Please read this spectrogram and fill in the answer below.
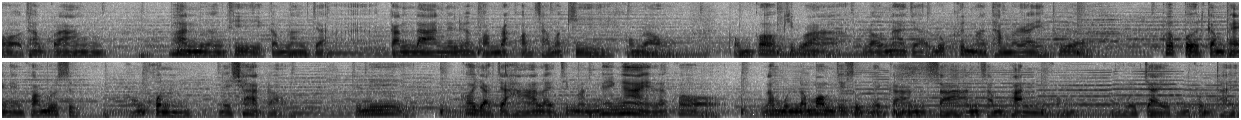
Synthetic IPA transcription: ɔː˥˩t̪ʰa˥˩klaː˧ŋ | baː˥˩nmɯ˧əŋt̪ʰiː˥˩ka˧mla˧ŋt͡ɕa̰˨˩ʔka˧ndaː˧nːa˧jɾɯ˥˩əŋkʰwaː˧mɾa˦˥kʰwaː˧msaː˩˦ma˧kʰiː˧kʰɔː˩˦ŋɾa˧w | pʰo˩˦mkɔː˥˩kʰi˦˥t̪̚waː˥˩ | ɾa˧wnaː˥˩t͡ɕa˨˩lu˦˥kʰːɯ˥˩nmaː˧t̪ʰa˧mʔa˧ɾa˧jpʰɯ˥˩ɐ | pʰɯ˥˩ɐpɤː˨˩t̪̚ka˧mpʰɛː˧ŋhɛ˨˩ŋkʰwaː˧mɾuː˦˥sɯ˨˩kʰː | ɔː˩˦ŋkʰo˧nː | a˧jt͡ɕʰaː˥˩t̪̚ɾa˧w | t̪ʰiː˧niː˦˥ | kɔː˥˩jaː˨˩k̚t͡ɕa˨˩ʔɦaː˩˦ʔa˧ɾa˧jt̪ʰiː˥˩ma˧nŋaː˥˩jŋaː˥˩jlɛː˦˥wkɔː˥˩ | la˧˥mu˧nla˧mɔ˥˩mt̪ʰiː˥˩su˨˩t̪̚na˧jkaː˧nsaː˨˩˦nsa˩˦mpʰa˧nkʰɔ̰ː˩˦ŋkʰɔː˩˦ŋɦu˩˦ɐt͡ɕa˧jkʰɔː˩˦ŋkʰo˧nt̪ʰa˧j

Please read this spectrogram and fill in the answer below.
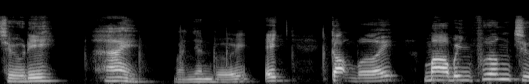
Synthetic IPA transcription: t͡ɕɨ˨˩ɗi˧ | haː˧j | vaː˨˩ɲə˧nvəː˨˦jʔi˦˥k̚ | kə̰˧˨wŋ͡mvəː˨˦j | maː˨˩wɓï˨˩ŋ̟fɨ˧əŋt͡ɕɨ˧˨˩

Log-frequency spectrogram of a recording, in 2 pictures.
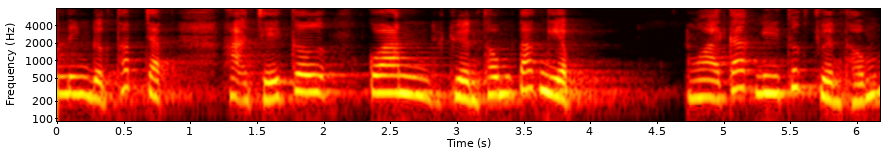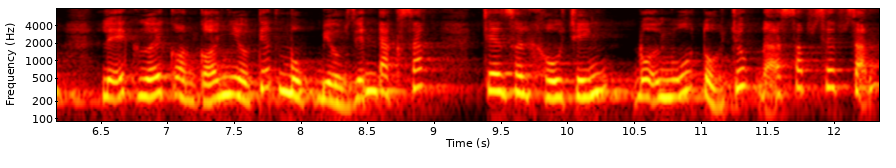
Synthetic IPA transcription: nːï˧ŋ̟ɗɨ˨˩ək̚t̪ʰə˦˥p̚t͡ɕa˨˩t̚ha̰ː˧˨nt͡ɕe˨˦kəː˧kwaː˧nt͡ɕwi˨˩ənt̪ʰə˧wŋ͡mt̪aː˦˥k̚ŋi˨˩əp̚ | ŋwaː˨˩jkaː˦˥k̚ŋi˧t̪ʰɨ˦˥k̚t͡ɕwi˨˩ənt̪ʰə˨˦wŋ͡mlḛ˧˥kɨ˨˦əjkɔ˨˩nkɔ˨˦ɲi˨˩əwt̪i˦˥əp̚mʊ˨˩k͡p̚ɓi˧˩əwzḭ˧˥ənɗa˨˩k̚sa˦˥k̚ | t͡ɕe˧nsə˧nxə˨˦wt͡ɕï˨˦ŋ̟ɗo̰˧˨jŋṵ˧˥t̪o˧˩t͡ɕɨ˦˥k͡p̚ɗa̰ː˧˥sa˦˥p̚sɛ˦˥p̚sa̰˧˥n

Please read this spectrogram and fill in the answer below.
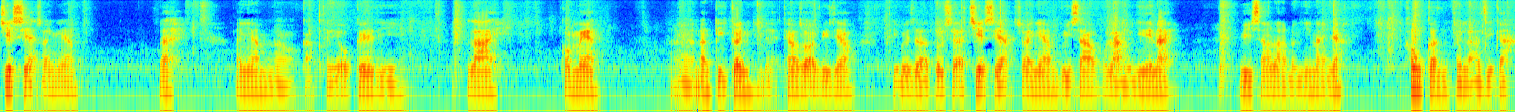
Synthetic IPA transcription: t͡ɕi˧əsɛ˧˩t͡ɕɔ˧ʔa˧jŋ̟ʔɛ˧m | ɗə˧j | ʔa˧jŋ̟ʔɛ˧mnaː˨˩wkaː˧˩mt̪ʰə˨˦jʔo˧ke˧t̪ʰi˨˩ | laː˧j | kɔ˧mɛ˧n | ʔa˨˩ɗa˧ŋki˨˦kə˧ŋ̟ɗe˧˩t̪ʰɛ˧wzɔ̰˧˥jvi˧zɛ˧w | t̪ʰi˨˩ɓə˧jzəː˨˩t̪o˧jsɛ̰˧˥t͡ɕi˧əsɛ˧˩t͡ɕɔ˧ʔa˧jŋ̟ʔɛ˧mvi˨˩saː˧wlaː˨˩mɗk̚ɲɨ˧t̪ʰe˨˦na˨˩j | vi˨˩saː˧wlaː˨˩mɗɨ˨˩k̚ɲɨ˧t̪ʰe˦na˨˩jɲaː˦˥ | xə˧wŋ͡mkə˨˩nfaː˧˩jlaː˨˩zi˨˩kaː˧˩

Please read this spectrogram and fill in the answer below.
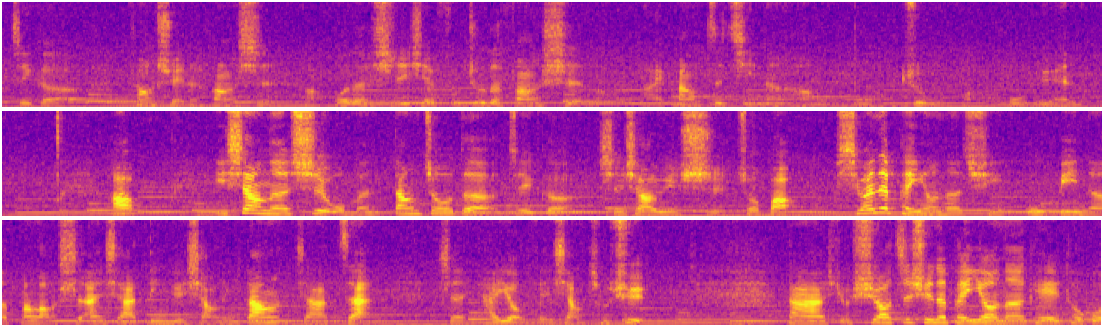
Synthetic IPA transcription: ʈ͡ʂɤ˥˩ɡə̰˩ | fɑ˥˩ŋʂwe˨˩ɪd̪ə˦fɑ˥ŋʂɻ̩˥˩ | ɑ̰˥˩xwɔ˥˩ʈ͡ʂɤ˨˩ʂɻ̩˥˧i˥˩ɕjɛ˥fu˧˥ʈ͡ʂu˥˩d̪ə˩fɑ˥ŋʂɻ̩̰˥˩˥la˧˥ɪpɑ˥ŋt͡sɹ̩˥˩t͡ɕḭ˨˩nə̰˦˥˧pu˨˩ʈ͡ʂu˥˩˥pu˨˩ɥɛ˧˥n | xɑ˨˧˥ʊ | i˨˩ɕɑ˥˩ŋnə˨ʂɻ̩˥˩wɔ˨˩mə˦nt̪ɑ˥ŋʈ͡ʂo˥ʊd̪ə˨ʈ͡ʂɤ˥˩ɡə̰˩ʂə˥ŋɕjɑ˥˧ʊy˥˧nʂɻ̩˥˩ʈ͡ʂo˥ʊpɑ˥˩ʊ | ɕi˨˥kwa˥nd̪ə˨pʰɤ˧˥ŋjo˨˩ʊnə˦t͡ɕʰy˨˩nu˥˧pi˥˩nə˩pɑ˥ŋlɑ˨˩ʊʂɻ̩˥˧ʔa˥˧nɕja˥˧t̪i˥˧ŋɥɛ˥˩ɕjɑ˨˩ʊli˧˥ŋt̪ɑ˥ŋt͡ɕja˥t͡sa˥˩ɪ | ʂə˥nxa˧˥ɪjo˨˩ʊfə˥nɕjɑ̰˨˩ŋʈ͡ʂʰu˥t͡ɕʰy˥˩ | na˥˧jo˨˩ʊɕy˥jɑ˥˩ʊt͡sɹ̩˥ɕy˧˥d̪ə˧pʰɤ˧˥ŋjo˨˩ʊnə˩kʰɤ˧˥i˨˩t̪ʰo˥˧ʊkw

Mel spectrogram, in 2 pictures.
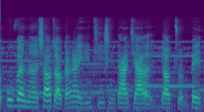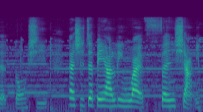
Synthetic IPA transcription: pu˥˩fə˨nnə˩ʂɑ˥ʊt͡sɑ˨˩ʊkɑ˥ŋkɑ˥ŋi˨˩t͡ɕi˦˥ŋt̪ʰi˧˥ɕi˨˩ŋt̪a˥˩t͡ɕja˥lə̰˨jɑ˥˩ʊʈ͡ʂwə˨˩npe˥˩ɪd̪ə˩t̪ʊ˥ŋɕi˨ | t̪a˥˧nʂɻ̩˥˧ʈ͡ʂɤ˥˩pjɛ˥njɑ˥˧ʊli˥˧ŋwa˥˩ɪ | fə˦nɕjɑ̰˨˩ŋʔi˧˥

